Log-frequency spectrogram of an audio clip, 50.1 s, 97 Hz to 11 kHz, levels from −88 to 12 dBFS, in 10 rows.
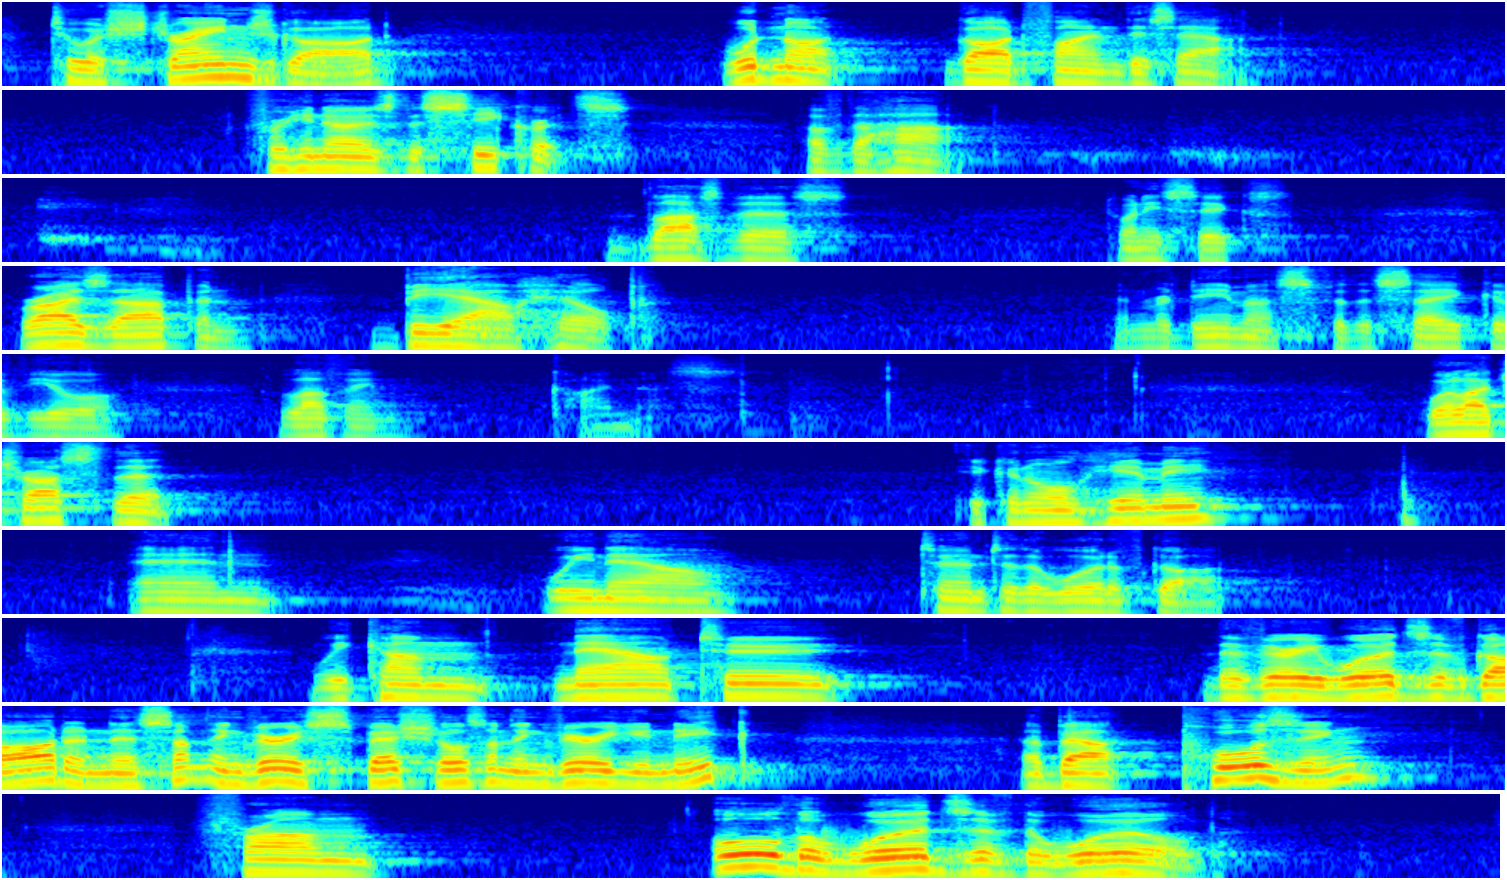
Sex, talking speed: male, 95 wpm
